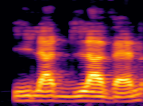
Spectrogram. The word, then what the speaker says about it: il a de la veine: Pronounced faster, it would be il a de la veine. Again, I'm going to swallow that E and connect the D straight to the la.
